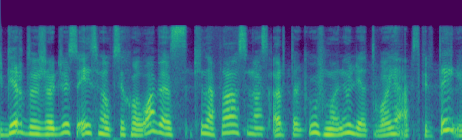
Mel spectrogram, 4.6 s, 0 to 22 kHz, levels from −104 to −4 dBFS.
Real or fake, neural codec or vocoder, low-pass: fake; codec, 44.1 kHz, 2.6 kbps, DAC; 9.9 kHz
